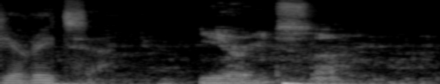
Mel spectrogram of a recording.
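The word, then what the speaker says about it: Jeritza: plausible to assume that his true identity is uriza so that is how you pronounce it and we cannot forget about the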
